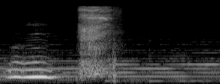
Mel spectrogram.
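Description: A woman crying: a short, high, wavering sob, then a sharp sniffling breath about a second in, over soft sustained background music.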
